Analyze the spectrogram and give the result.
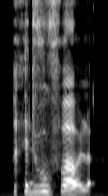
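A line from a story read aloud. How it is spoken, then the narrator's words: Laughing interruption. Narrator (French): interrompit le montagnard en riant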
